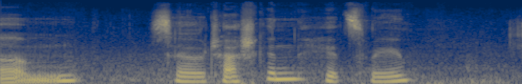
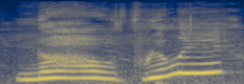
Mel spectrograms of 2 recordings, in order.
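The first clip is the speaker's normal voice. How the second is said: loud, high gasping "no, really?"; gasp, then cry out in rising disbelief; startled high outburst; real shocked disbelief; 8 semitones higher, 14 dB louder, much slower than usual. Real, not acted. Startled reaction to mishap on stream.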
